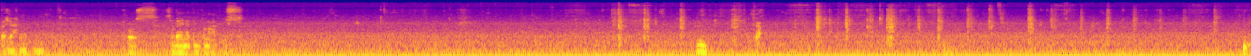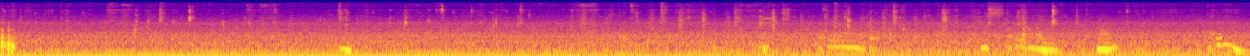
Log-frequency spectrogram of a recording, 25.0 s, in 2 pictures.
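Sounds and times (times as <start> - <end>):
steady low hum: 0.0 - 25.0
person chewing crispy pork: 3.7 - 24.5
sharp crunchy clicks: 6.0 - 24.0.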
